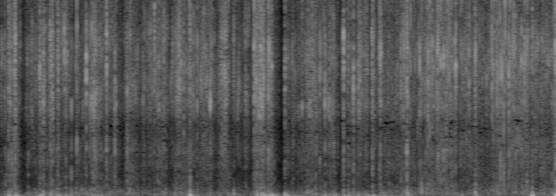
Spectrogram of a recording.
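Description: A small white shiny plastic ribbon gift bow with hollow looped petals is held in one hand beside the mic while fingertips squeeze and scratch the loops. This produces a dense, continuous bright crinkling and crunching with many quick overlapping crackles and a few soft low thumps from handling.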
